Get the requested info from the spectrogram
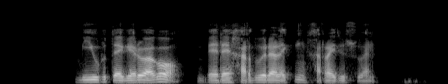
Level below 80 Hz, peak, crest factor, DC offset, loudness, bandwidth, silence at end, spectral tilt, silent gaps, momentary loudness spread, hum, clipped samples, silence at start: -52 dBFS; 0 dBFS; 22 dB; under 0.1%; -21 LUFS; 7.6 kHz; 0.75 s; -7 dB/octave; 1.90-1.94 s; 14 LU; none; under 0.1%; 0.8 s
